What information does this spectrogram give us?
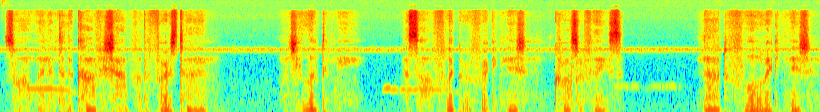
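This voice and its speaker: A man with an extremely deep voice performs an intimate first-person ASMR story as a lovesick, obsessive lover. His delivery is breathy and half-whispered, with very wide swings in pitch. Faint night-time nature noise sits behind the voice. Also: huge pitch swings, normal speed. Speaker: audio roleplay performer.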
